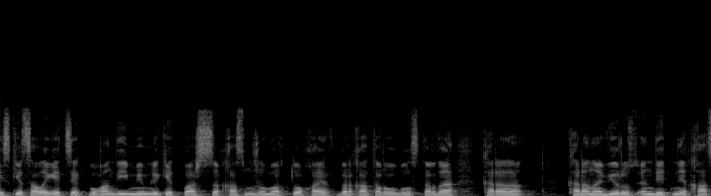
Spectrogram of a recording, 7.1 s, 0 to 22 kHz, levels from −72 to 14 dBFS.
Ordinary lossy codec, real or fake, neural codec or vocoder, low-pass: Opus, 64 kbps; real; none; 9.9 kHz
